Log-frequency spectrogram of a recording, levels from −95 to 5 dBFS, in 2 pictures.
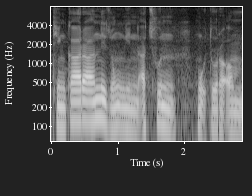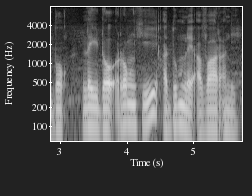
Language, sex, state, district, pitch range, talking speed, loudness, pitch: Mizo, male, Mizoram, Aizawl, 90-110 Hz, 230 wpm, -19 LUFS, 100 Hz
